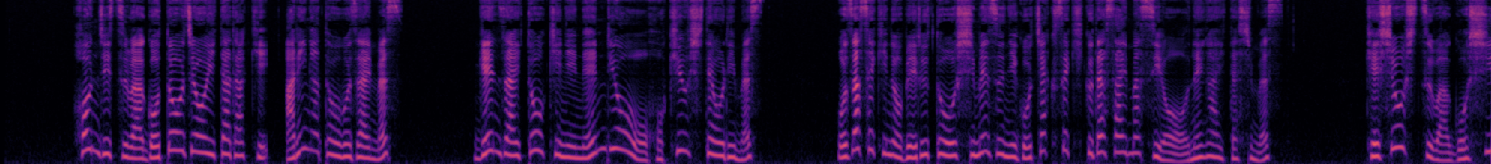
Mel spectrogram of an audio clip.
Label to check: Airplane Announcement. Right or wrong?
Right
